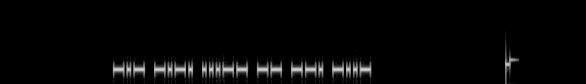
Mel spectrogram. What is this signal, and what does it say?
Morse code, heard as a keyed tone, about 36 wpm, 690 Hz. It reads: KC3MGX
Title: USA Call Signs - 6 Characters - 2x Character Spacing - 35wpm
